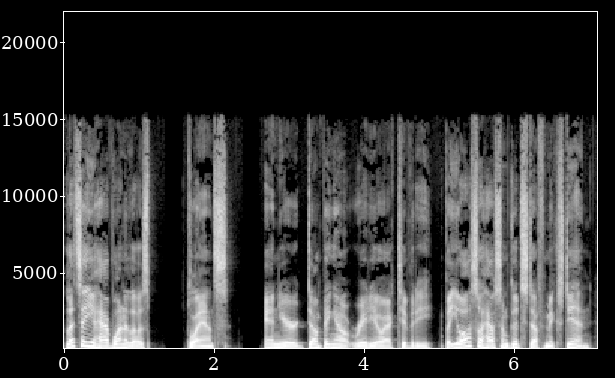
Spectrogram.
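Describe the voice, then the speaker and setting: A man co-hosting a casual talk show who argues his points in a measured way and builds analogies. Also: on the high side, animated, gravelly, no echo, studio quality. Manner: measured, argumentative, uses analogies. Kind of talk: casual chat.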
